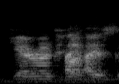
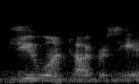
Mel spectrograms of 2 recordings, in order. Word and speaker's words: gerontocracy: He certainly pronounced Jew-ontocracy as if it were government by Jews, but in fact I do believe he tried to say gerontocracy.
